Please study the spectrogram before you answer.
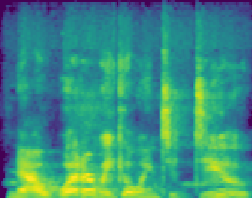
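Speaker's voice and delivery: plain reading voice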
